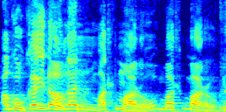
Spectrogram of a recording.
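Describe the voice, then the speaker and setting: A man doing a cheeky Punjabi prison inmate who laughs his way through his complaints. His voice is very high and lively, with noise audible behind it. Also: normal speed. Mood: joking. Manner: joking, laughing, teasing.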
